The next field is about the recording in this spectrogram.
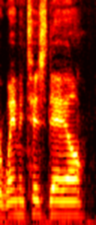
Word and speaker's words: Wayman Tisdale: You were producing that music for Wayman Tisdale, and did I say it right? – Yeah.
